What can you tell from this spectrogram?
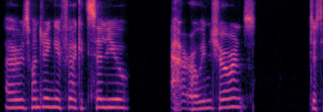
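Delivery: a hint of a cheesy door-to-door salesman; mock salesman. Pitching insurance to a shark.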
